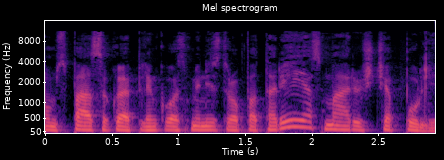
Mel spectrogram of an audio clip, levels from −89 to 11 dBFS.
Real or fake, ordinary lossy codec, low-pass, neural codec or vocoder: real; MP3, 48 kbps; 14.4 kHz; none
